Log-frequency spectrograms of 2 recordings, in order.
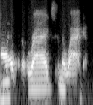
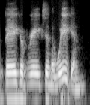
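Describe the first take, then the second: First: The A vowels are said as an open sound. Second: The A vowels are said as a closed sound. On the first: This is the common pronunciation elsewhere. "where the rest of us would use an open A" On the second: The speaker is from a regional dialect. "They've just used a long closed A sound"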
